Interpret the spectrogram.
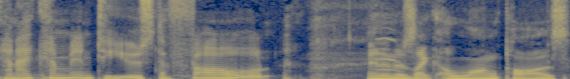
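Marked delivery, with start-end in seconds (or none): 0.0-2.0 weird, goofy put-on voice, high and slow. Retelling a scene where someone at the door asks to come in: imitating a weird, silly voice. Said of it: "starts talking in this weird, silly voice".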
